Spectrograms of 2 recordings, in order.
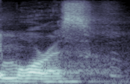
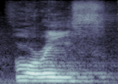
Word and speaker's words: Mauricius: His name was Moricios, but of course, we mispronounce everything. So, I'll just say Morris. Maurice. Morris. Moricio is better.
